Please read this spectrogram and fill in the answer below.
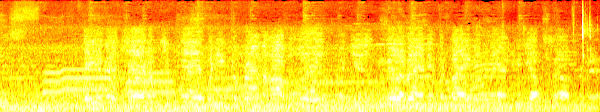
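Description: A sailing yacht's inboard engine running steadily at low revs while the boat motors slowly around the marina, a continuous low rumble. Faint voices and music sound over it.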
